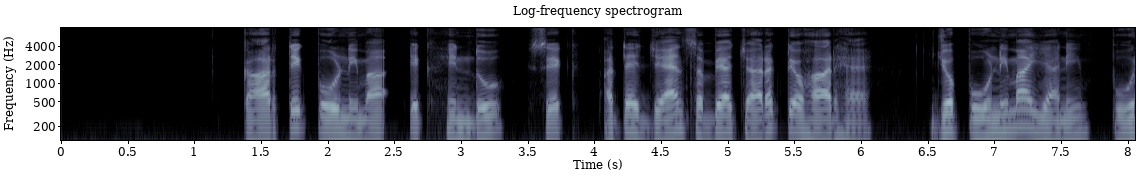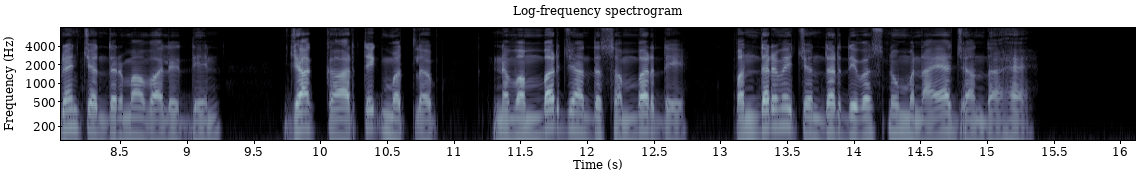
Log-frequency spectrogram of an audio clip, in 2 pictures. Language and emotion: Punjabi, neutral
